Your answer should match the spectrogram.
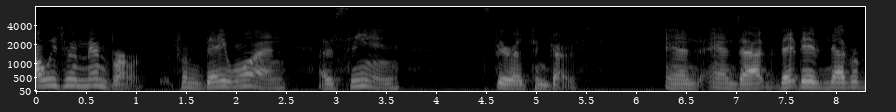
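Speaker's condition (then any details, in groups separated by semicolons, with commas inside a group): Cerebral palsy; from birth, maternal hemorrhage before delivery, non-progressive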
